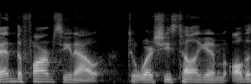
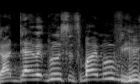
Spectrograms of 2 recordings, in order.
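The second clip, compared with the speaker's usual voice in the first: shrieking outburst, very high pitch, screaming; 11 semitones higher than usual. Describing a meme to co-hosts, retelling Superman's scream. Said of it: "he's screaming".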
